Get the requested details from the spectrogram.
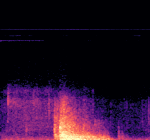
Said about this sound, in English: then shuts the door angrily behind them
